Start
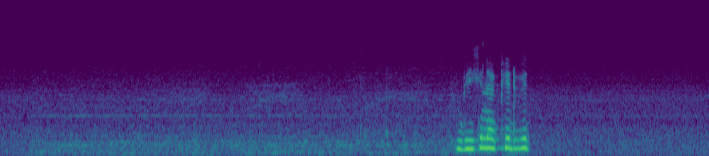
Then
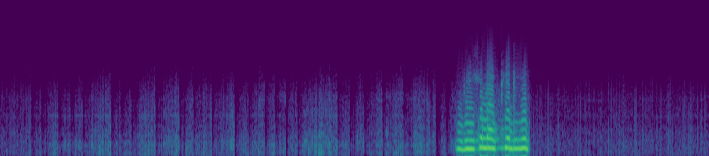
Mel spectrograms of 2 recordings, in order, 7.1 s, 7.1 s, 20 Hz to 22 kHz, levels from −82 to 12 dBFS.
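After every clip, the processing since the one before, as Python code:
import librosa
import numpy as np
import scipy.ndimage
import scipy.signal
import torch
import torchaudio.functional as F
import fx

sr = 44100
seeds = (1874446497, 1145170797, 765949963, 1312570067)

y = fx.leveller(x, sr, passes=3)
y = fx.auto_swell(y, sr, attack_ms=206.0)
y = fx.high_shelf(y, sr, hz=2500.0, db=-11.0)
y = y * 10.0 ** (-3.5 / 20.0)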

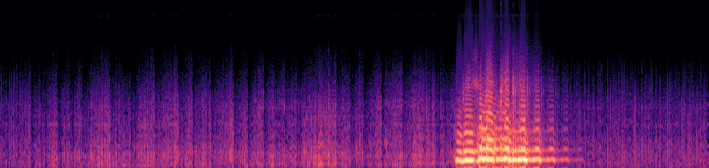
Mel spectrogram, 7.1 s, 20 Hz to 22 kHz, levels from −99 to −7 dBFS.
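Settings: y = fx.echo_feedback(x, sr, ms=142, feedback_pct=30, wet_db=-8.5)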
